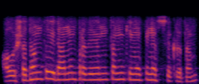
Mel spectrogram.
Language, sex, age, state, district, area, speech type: Sanskrit, male, 18-30, Bihar, East Champaran, urban, conversation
